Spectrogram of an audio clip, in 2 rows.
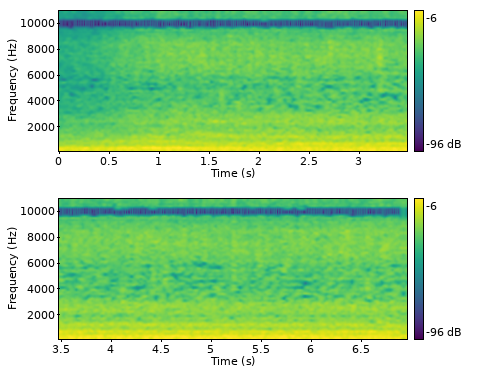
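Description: SG 40 single diamond wire saw running as its wire cuts down through an alumina block, with coolant water pouring and splashing onto the cut. The sound is a steady hiss with a low hum.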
